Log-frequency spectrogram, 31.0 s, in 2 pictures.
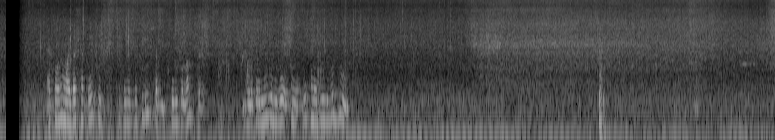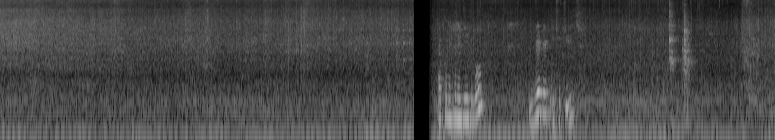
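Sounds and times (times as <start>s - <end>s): filling sizzling in frying pan: 0.4s - 31.0s.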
